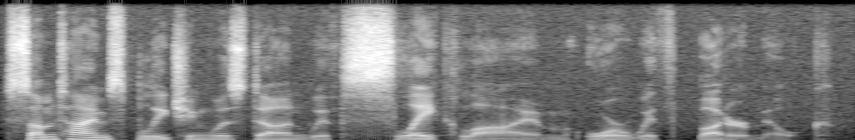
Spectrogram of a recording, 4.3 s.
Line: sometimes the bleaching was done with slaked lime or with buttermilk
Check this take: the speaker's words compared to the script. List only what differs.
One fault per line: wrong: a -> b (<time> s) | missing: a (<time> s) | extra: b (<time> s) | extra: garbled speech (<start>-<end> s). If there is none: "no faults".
missing: the (0.6 s)
wrong: slaked -> slake (1.7 s)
